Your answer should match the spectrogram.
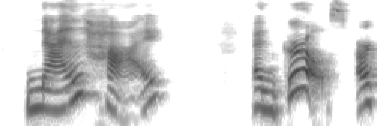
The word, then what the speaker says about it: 男: 男, male.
